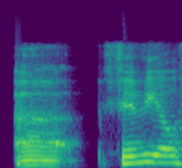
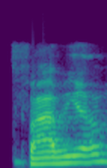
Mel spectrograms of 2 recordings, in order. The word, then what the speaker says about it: Fivio: Fivio Foreign. Fabio, is that how you pronounce that? That's how you pronounce it. All right. It's like the FIV in the number 5 because clearly.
